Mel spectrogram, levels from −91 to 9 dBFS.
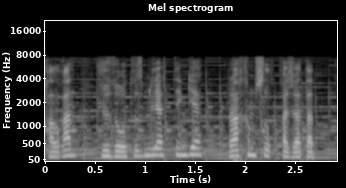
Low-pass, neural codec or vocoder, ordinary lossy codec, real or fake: none; none; none; real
